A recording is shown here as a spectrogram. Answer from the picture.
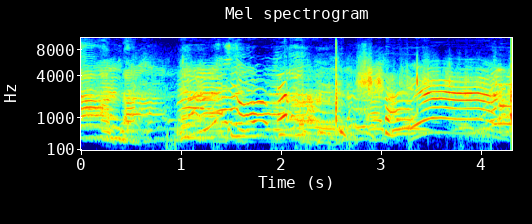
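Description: Many young children's voices at once, chattering and calling out over one another, with some voices holding a sung note near the end.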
